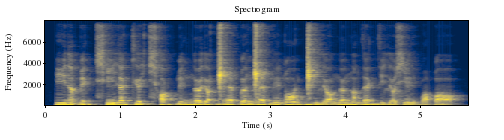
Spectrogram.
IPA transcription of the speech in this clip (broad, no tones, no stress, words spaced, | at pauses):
iɾʲã ɓeɡt͡ɕʰĩjɛɡ kʲəjt͡ɕʰɒɡ ɓẽɡnœɾʲɒ ɡ͡ǁɛ ɓəŋ͡ǁɛ bẽɠɑ̃ɡɡ͡ǁi lʲɒn̪œ n̪ãd̪ɛɡd̪i lʲɒɕẽɡbɑ ɓɒ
